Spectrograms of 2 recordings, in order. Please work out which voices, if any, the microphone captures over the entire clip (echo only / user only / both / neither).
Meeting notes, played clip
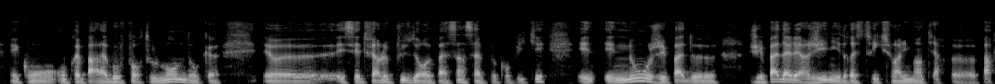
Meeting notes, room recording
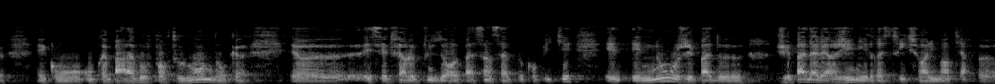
echo only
